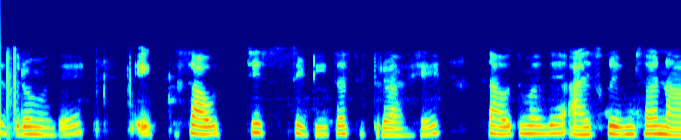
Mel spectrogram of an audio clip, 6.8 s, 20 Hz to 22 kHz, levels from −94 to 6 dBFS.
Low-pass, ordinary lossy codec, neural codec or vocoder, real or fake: 5.4 kHz; none; none; real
